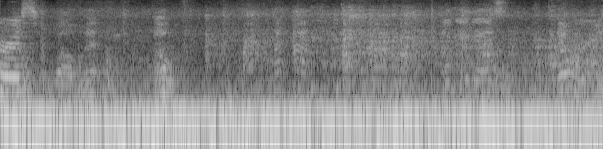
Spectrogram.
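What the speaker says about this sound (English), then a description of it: "This is California, right? It'll be a small tremor. It'll stop." An earthquake tremor in California, a heavy continuous low rumble with faint rattling above it, loud and unbroken throughout, with voices speaking over it.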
